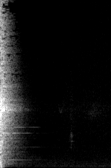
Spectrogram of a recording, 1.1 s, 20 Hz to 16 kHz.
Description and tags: Sword Clash (6)
This sound was recorded with an iPod touch (5th gen)
The sound you hear is actually just a couple of large kitchen spatulas clashing together
metallic, impact, clashing, hit, iPod, stainless, ting, clanging, sword, slash, ringing, ping, clank, ding, metal, strike, metal-on-metal, slashing, clash, swords, clang, ring, knife, struck, steel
